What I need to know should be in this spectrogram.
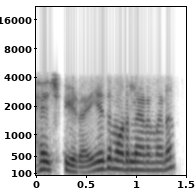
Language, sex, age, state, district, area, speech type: Malayalam, male, 30-45, Kerala, Thiruvananthapuram, urban, conversation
